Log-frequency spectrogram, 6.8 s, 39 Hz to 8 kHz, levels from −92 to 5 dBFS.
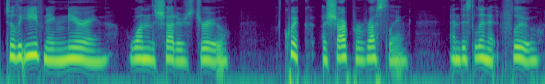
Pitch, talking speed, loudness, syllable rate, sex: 190 Hz, 140 wpm, -18 LUFS, 4.7 syllables/s, female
